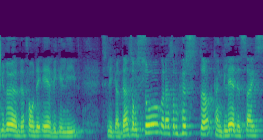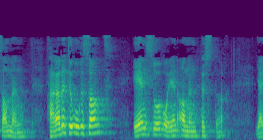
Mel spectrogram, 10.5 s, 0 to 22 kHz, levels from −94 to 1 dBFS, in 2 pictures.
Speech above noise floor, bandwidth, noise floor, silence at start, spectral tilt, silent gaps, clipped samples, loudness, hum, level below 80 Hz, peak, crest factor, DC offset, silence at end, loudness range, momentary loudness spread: 35 dB; 8 kHz; -52 dBFS; 0 s; -6.5 dB/octave; none; under 0.1%; -18 LUFS; none; -62 dBFS; -2 dBFS; 16 dB; under 0.1%; 0 s; 2 LU; 14 LU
